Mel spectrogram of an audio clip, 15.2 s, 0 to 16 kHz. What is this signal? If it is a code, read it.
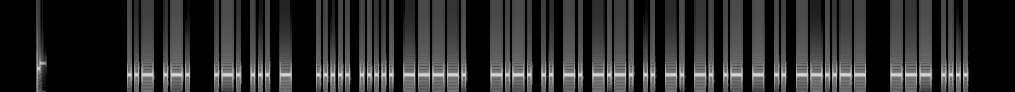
Morse code, heard as a keyed tone, about 22 wpm, 700 Hz. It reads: UR RST 559 CINCINNATI, OH
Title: Practice QSO - Exchange 1 - Beginning - 22wpm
